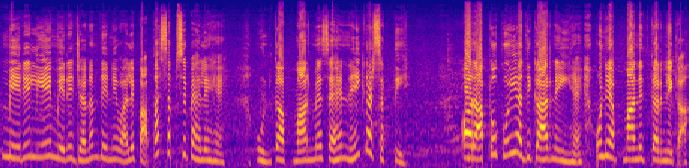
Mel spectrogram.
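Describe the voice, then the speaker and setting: A woman's voice: high voice, normal speed, fairly bright tone, slight background noise. A woman voicing an earnest young daughter-in-law who stands up for her father in a cartoon story. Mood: defiant. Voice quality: earnest, firm. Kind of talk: cartoon voice acting.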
